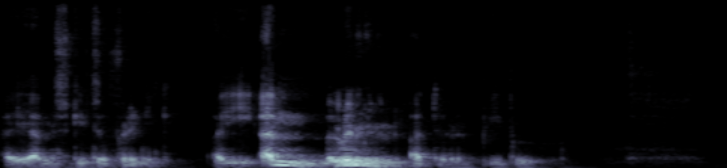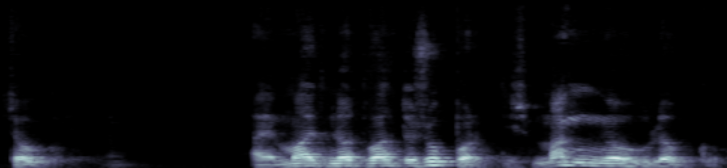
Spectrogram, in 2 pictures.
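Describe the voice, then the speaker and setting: A man from Finland with a Finnish accent, rambling deadpan through an absurd comedic product review and mixing languages. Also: on the low side, takes it slowly, gravelly, pauses often, muffled recording. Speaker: vlogger reviewing an energy drink.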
